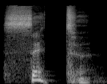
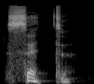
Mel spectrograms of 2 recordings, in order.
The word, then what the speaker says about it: cette: Now, the feminine version of this is cette. And it's spelled C-E-double-T-E, cette.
